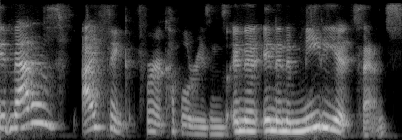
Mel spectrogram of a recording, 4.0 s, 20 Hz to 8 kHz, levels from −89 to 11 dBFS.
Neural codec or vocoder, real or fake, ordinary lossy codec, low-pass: none; real; AAC, 48 kbps; 7.2 kHz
